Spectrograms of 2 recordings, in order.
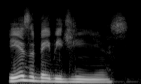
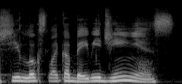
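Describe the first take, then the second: First: "is" leaned on to confirm; stress on IS. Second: Said in the usual way. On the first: Real, not acted. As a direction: agree by hitting "is".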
